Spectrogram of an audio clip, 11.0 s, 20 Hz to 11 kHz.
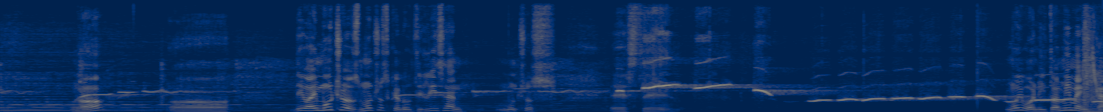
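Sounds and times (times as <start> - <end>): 
person whistling a rock song melody: 0.0 - 11.0
speech: 3.0 - 6.9, 10.1 - 11.0.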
